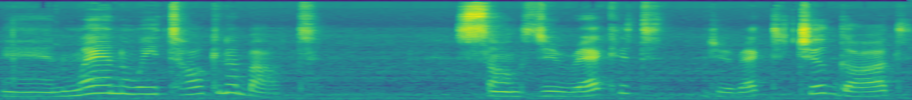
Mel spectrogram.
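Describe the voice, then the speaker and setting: A woman of medium pitch with a Brazilian Portuguese accent, lively intonation and a very slow pace. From Brazil, Amazonas. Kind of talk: devotional talk. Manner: halting.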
